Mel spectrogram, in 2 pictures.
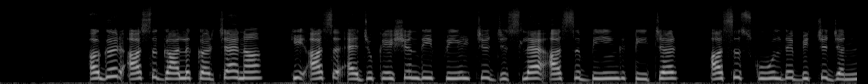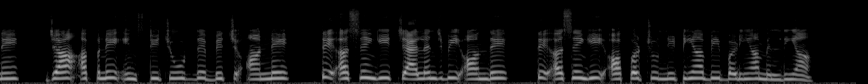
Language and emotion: Dogri, neutral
